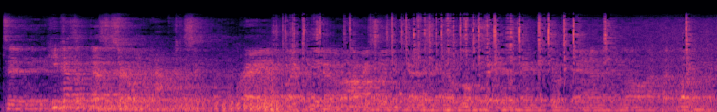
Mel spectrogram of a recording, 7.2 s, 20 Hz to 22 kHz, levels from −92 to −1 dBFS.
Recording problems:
off-mic speech; far
room echo; noticeable; dies away in 2.2 s
garbled, watery; slightly; nothing above 11.5 kHz
traffic noise; loud; throughout; 1 dB below the speech
wind noise on the microphone; faint; 15 dB below the speech
uneven, jittery; strongly; from 2 to 6.5 s

